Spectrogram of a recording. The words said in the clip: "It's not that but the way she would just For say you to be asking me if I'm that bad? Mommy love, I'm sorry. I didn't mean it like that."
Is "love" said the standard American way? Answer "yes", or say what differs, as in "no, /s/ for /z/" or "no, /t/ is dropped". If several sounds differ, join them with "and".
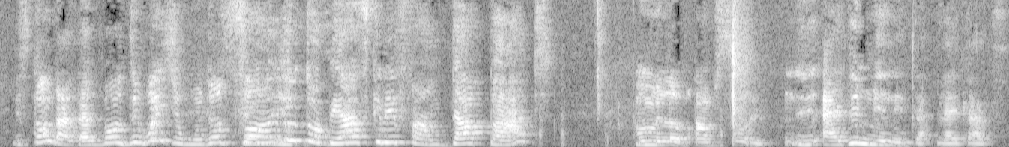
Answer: no, /b/ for /v/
